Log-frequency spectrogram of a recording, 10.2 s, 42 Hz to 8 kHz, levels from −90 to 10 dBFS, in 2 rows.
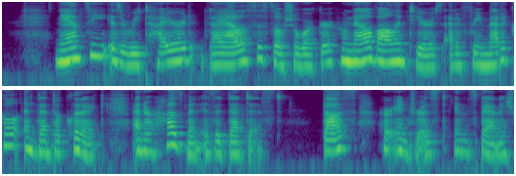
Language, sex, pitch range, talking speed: English, female, 155-215 Hz, 165 wpm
